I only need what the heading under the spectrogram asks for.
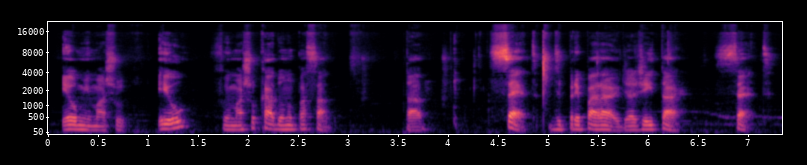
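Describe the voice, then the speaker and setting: Man, Brazilian Portuguese accent, English teacher, unhurried, repetitive explanations, mid pitch. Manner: explains slowly, repeats words, checks in with "tá?" constantly. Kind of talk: recorded online language lesson.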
